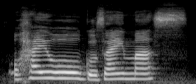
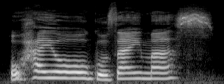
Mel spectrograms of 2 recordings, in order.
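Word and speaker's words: ohayō gozaimasu: Ohayo gozaimasu.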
